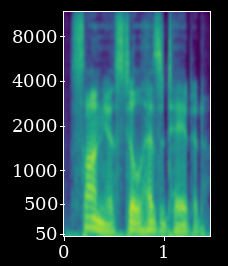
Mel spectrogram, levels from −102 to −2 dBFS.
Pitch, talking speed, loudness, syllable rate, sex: 105 Hz, 125 wpm, -18 LUFS, 5.3 syllables/s, male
